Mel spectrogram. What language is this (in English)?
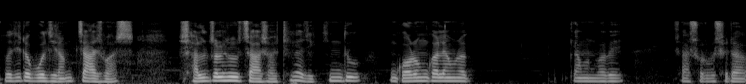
Bangla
